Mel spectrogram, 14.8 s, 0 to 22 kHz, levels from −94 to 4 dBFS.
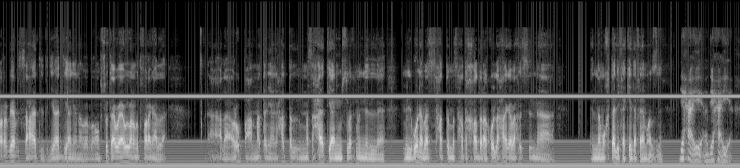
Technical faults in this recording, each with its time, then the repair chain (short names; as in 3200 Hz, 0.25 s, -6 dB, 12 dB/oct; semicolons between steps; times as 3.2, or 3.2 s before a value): buzz 50 Hz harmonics 10 -27 dBFS
crackle 27/s -27 dBFS
tone 2400 Hz -26 dBFS
1.35–1.36 gap 7 ms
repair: de-click; de-hum 50 Hz, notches 10; notch 2400 Hz, Q 30; interpolate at 1.35, 7 ms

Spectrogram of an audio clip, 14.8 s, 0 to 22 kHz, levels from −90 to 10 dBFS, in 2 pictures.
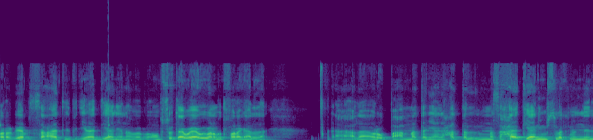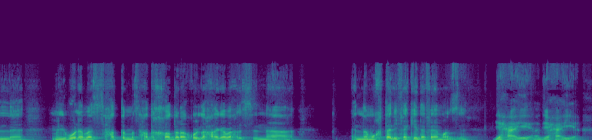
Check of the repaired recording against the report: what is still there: none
